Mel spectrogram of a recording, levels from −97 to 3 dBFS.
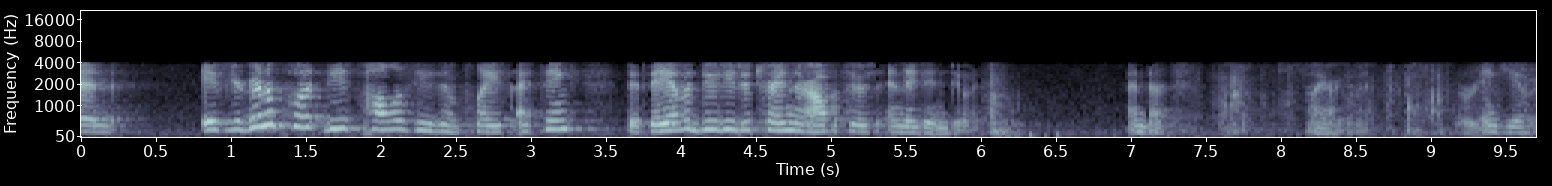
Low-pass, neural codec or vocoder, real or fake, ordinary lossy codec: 7.2 kHz; none; real; AAC, 16 kbps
